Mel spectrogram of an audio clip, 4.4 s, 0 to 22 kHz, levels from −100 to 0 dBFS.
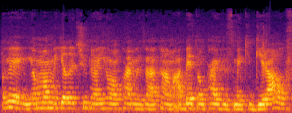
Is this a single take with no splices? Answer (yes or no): yes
